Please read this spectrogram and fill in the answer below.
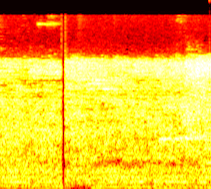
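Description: Steady rushing background noise with no speech, broken by a momentary gap in the sound about two-thirds of a second in.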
